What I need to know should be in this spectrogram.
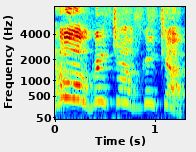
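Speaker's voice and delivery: high, loud thrilled cry of great job; excited gush. Retold or imitated. Worker thrilled at being offered a job, excited gush. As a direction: gush over the new job like a kid. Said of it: "And you're all excited".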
